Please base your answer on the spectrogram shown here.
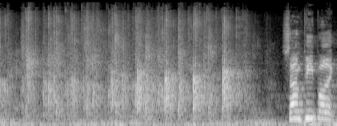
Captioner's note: audience applauds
